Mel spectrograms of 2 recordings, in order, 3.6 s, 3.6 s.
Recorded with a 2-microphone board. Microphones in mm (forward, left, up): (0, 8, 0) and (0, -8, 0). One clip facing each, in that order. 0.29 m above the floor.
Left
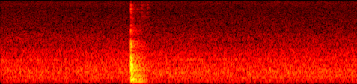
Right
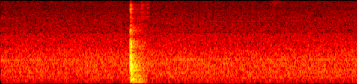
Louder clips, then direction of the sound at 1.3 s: Right 4 dB; 40° right (ahead or behind).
